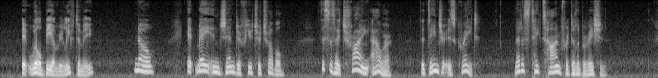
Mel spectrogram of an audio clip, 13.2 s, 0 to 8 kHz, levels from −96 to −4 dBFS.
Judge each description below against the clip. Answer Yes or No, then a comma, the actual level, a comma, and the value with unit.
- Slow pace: Yes, slow, 130 wpm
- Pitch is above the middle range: No, low, 135 Hz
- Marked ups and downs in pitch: Yes, wide, 7.5 semitones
